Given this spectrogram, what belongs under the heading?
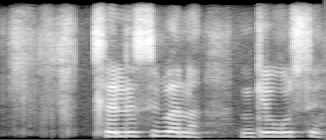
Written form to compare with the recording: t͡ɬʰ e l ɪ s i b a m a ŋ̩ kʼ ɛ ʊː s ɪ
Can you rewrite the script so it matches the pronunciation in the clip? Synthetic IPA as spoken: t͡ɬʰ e l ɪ s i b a n a ŋ̩ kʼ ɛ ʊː s ɪ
